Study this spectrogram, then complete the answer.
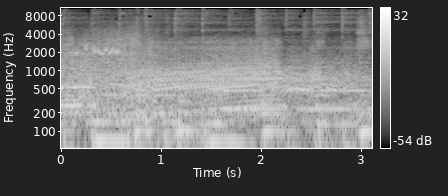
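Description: Car chase from the film Bullitt between a Dodge Charger and a Ford Mustang: loud roaring engines with rising and falling revs and squealing tires, continuous and close, without talking.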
